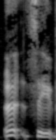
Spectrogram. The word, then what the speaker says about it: Ötzi: Is it Ötzi? How do you pronounce it? – Oh, yeah. Ötzi.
